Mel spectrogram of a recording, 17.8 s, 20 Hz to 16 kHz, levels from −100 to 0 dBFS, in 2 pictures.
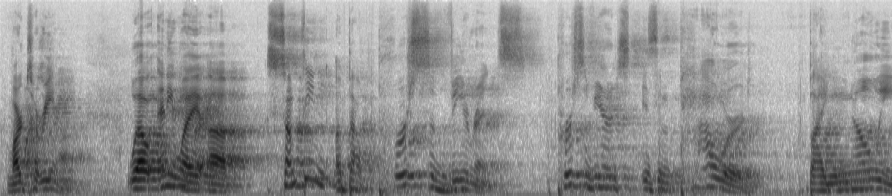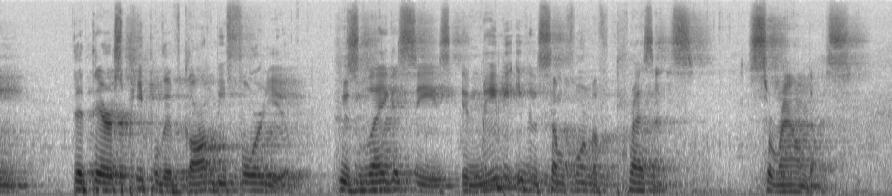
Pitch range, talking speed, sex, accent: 130-185 Hz, 105 wpm, male, American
